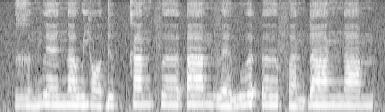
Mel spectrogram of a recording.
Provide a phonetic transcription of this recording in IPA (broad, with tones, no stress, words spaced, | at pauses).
ɣə˨˩˦ŋlɛ˧na˧w jɔ˨˩ɗɨ˨˩p̚ka˧ŋfəː˧ ʔaː˧mvɛ˨˩vu˧˥ə̯ ʔəː˧ fa˨˩ŋɗaː˧ŋna˧m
